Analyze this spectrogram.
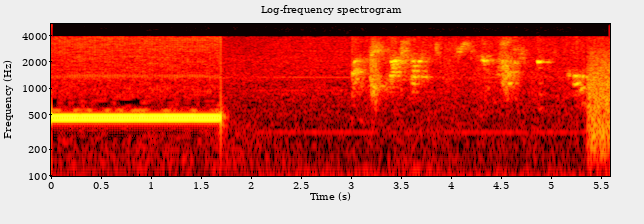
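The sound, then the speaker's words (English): A steady telephone dial tone that holds for under two seconds and then cuts off, leaving a quiet line, followed by muffled talk over the narrow telephone channel. “Can I get a number here and call someone? Let's see. 4, 5, 6, 7, 8. Bam. Do it.”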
